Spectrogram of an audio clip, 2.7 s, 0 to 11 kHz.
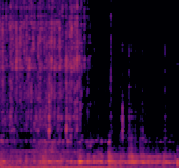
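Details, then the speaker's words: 1978 Boler 1700 trailer being dewinterized, fresh water pump running at the tap after sputtering air: smooth continuous rush of water, no spits; air purged from the line, water running clear and steady. "I can just about hear water starting to come out again so there we go now it's running pretty clear and pretty steady so we appear to have gotten the air out of the water"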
